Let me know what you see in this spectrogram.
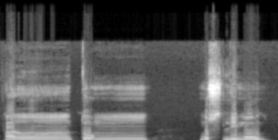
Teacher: واو مدہ ہے، ایک الف کے برابر کھینچ کر پڑھیں گے، اور وقف کی صورت میں نون ساکن پڑھا جائے گا، وقف بالاسکان ہوگا، مد العارض وقفی ہوگا، 3 سے 5 سیکنڈ لمبا کر کے وقف کریں گے۔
